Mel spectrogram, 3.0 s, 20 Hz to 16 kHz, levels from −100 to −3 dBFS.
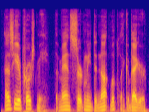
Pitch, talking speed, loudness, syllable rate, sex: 95 Hz, 260 wpm, -17 LUFS, 6.7 syllables/s, male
